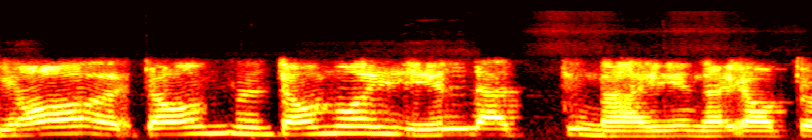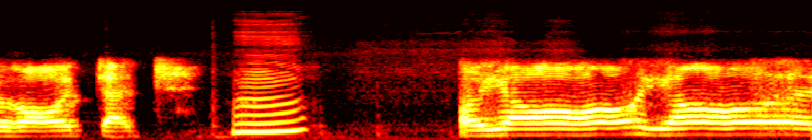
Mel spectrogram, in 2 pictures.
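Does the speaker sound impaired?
Yes: cerebral palsy; sudden involuntary jerks, considered a functional impairment not a disease.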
